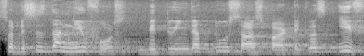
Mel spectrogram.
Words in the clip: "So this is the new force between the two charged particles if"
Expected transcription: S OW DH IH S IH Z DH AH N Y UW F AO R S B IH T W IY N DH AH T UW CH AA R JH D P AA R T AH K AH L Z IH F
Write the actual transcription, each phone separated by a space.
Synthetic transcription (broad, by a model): S OW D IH S IH Z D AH N Y UW F AO R S B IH T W IY N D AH T UW S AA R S P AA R T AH K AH L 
